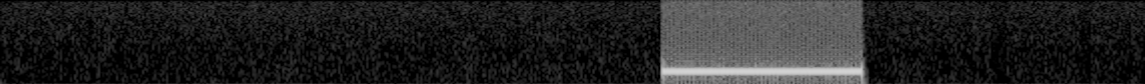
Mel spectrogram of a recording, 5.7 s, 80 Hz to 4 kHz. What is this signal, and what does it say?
Ringback tone (Europe, 425 Hz).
